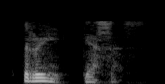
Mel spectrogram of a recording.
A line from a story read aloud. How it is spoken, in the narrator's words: a man whispered into her ear in an extremely affected French accent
